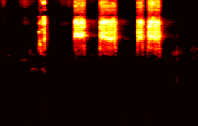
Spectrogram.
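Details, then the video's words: Kala teetar, the black francolin of the Sindhi lal potiya type, calling a loud, harsh series: one short clipped note, then four grating, rasping notes in two quick pairs, with silence around them. "Sindhi lal potiya or kala teetar"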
